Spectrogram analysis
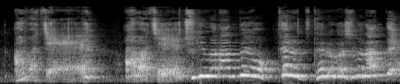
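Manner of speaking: high-pitched, desperate shouted prayer; screamed plea. Retold or imitated. Sister begging God for her brother's life, screaming. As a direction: cry out to God, voice soaring far above normal. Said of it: "막 소리를 지르는 거예요".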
